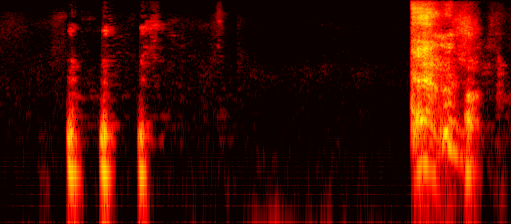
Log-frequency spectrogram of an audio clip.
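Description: A person coughs three times in quick succession, then after a pause gives a longer, harsher cough, clear against a quiet background.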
